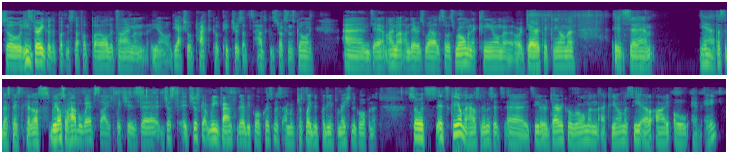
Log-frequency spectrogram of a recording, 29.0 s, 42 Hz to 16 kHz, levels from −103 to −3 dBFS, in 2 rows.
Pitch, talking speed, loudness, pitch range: 105 Hz, 195 wpm, -28 LUFS, 100-120 Hz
